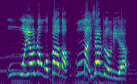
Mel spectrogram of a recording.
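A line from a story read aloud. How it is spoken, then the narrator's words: Boy shouting. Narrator (Chinese): 一个戴着近视眼镜的男孩喊道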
